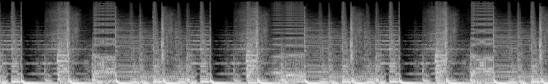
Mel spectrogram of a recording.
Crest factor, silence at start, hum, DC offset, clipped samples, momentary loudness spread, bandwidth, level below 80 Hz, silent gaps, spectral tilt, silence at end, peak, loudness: 8 dB; 0 s; none; under 0.1%; under 0.1%; 1 LU; 19.5 kHz; -10 dBFS; none; -5.5 dB/octave; 0 s; 0 dBFS; -10 LUFS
